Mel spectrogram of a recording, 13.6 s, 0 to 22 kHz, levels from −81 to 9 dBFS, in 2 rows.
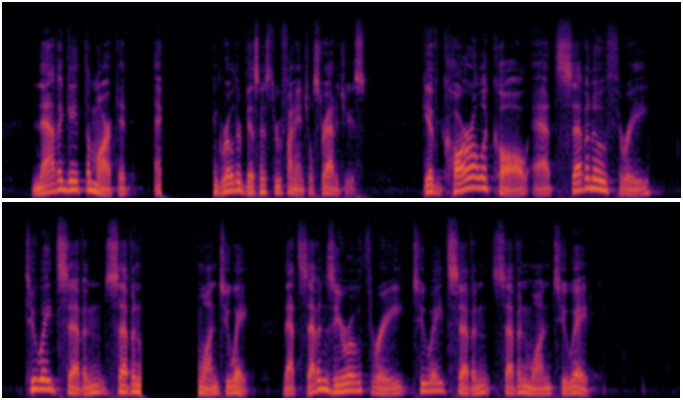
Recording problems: audio freezing; at 1.5 s for 0.5 s and at 8 s for 0.5 s

